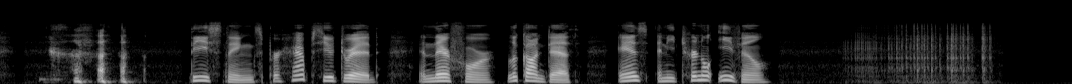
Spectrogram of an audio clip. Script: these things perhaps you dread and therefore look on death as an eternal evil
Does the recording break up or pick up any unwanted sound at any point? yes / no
yes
